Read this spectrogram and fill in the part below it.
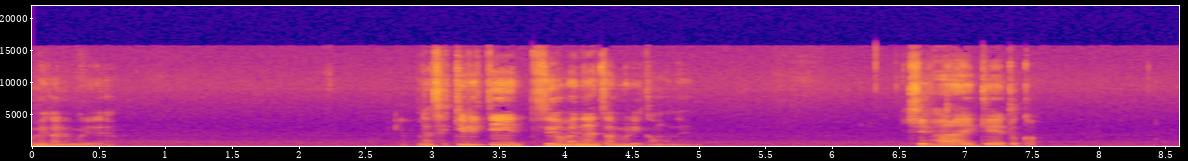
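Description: A young woman speaks softly and casually close by, in short bursts.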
